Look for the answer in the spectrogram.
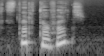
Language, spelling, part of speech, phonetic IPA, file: Polish, startować, verb, [starˈtɔvat͡ɕ], LL-Q809 (pol)-startować.wav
